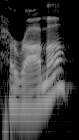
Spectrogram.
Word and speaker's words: Jarama: It's at Jarama, right? It's pronounced that way.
